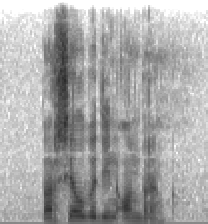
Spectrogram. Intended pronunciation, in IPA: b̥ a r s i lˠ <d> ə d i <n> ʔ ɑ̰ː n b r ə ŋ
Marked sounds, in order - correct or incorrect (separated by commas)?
incorrect, correct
